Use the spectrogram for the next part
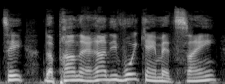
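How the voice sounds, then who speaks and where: A middle-aged man with a Quebec French accent talks in a lively, explanatory way, acting out his clients in quick quotes. His voice sits fairly high and sounds close and dry, with no room around it. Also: dry recording. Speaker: IT consultant guest. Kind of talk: radio talk interview.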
